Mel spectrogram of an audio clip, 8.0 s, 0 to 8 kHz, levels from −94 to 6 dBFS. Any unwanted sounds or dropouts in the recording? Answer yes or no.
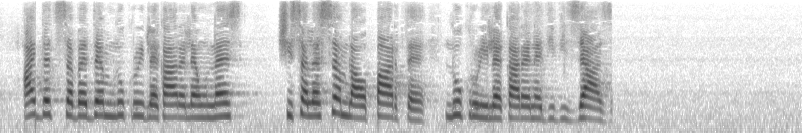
no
